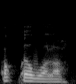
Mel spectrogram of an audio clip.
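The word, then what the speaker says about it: Okpebholo: On a lighter note, his name is pronounced Okpewolo. Forget about the spelling.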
